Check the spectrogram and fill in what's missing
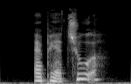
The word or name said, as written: apertur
